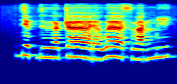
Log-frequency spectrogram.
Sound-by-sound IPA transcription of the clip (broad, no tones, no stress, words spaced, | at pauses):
d̪epd̪ɨːɐ̯ ʈɜː ɾɜwɜːθβa ŋ͡mi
